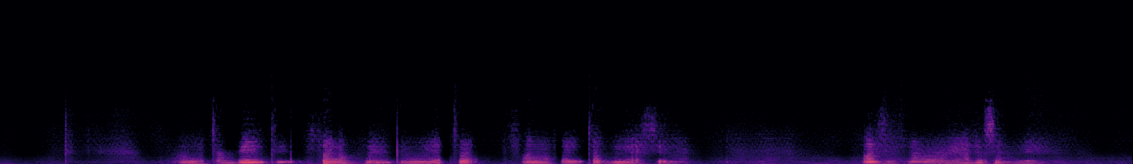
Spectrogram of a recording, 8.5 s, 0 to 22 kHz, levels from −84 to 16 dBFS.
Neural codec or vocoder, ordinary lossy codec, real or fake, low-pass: codec, 44.1 kHz, 0.9 kbps, DAC; none; fake; 19.8 kHz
